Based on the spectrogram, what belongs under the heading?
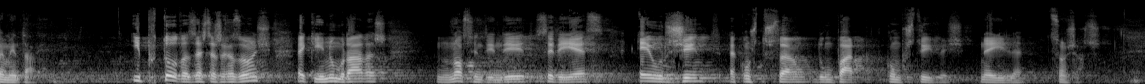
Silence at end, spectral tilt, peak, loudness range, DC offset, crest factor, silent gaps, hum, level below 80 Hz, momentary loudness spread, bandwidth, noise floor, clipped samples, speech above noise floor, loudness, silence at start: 0 s; -4.5 dB/octave; -4 dBFS; 4 LU; under 0.1%; 18 dB; none; none; -62 dBFS; 19 LU; 15.5 kHz; -42 dBFS; under 0.1%; 20 dB; -21 LUFS; 0 s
